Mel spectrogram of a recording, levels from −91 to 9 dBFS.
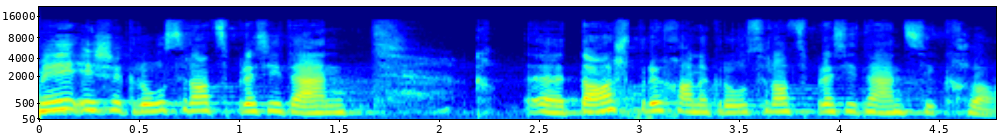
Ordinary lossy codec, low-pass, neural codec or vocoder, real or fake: none; 14.4 kHz; none; real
